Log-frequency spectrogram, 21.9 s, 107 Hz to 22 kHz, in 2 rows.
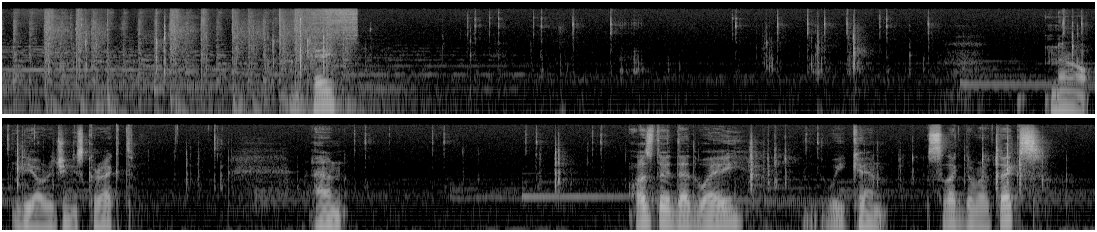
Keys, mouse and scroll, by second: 4.5 click, 5.6-7.6 middle drag, 6.0 scroll down 1, 7.6 click, 7.6-8.9 middle drag, 8.9 click, 9.2-14.6 middle drag, 11.1-11.4 scroll up 1, 14.6 click, 18.2 Tab, 19.0 click.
